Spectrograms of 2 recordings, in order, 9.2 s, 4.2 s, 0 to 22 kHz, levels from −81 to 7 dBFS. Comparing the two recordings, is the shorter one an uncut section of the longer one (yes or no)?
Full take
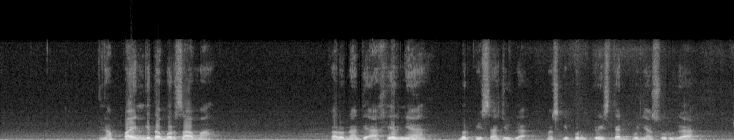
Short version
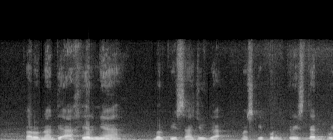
yes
